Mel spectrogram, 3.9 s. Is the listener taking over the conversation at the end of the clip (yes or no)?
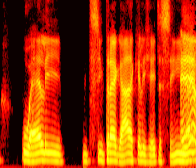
yes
